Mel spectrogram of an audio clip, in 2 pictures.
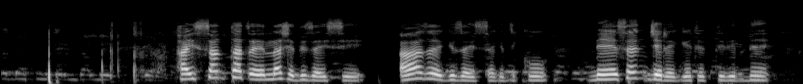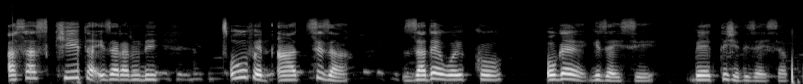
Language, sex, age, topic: Gamo, female, 25-35, government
